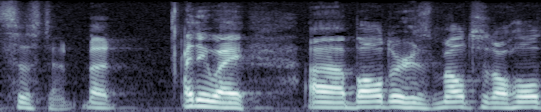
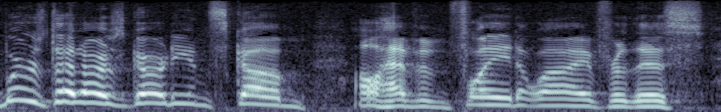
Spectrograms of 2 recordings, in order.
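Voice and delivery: high, panicked villain voice; Utgard Loki; 7 semitones higher than usual. Acted. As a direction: rage in a hammed-up panic at the escaped foe. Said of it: "And Utgard Loki is panicking".

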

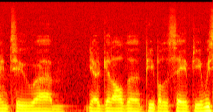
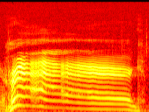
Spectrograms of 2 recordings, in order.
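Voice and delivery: high mock battle roar; war roar; 9 semitones higher, 3 dB louder than usual. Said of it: "he's going".

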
